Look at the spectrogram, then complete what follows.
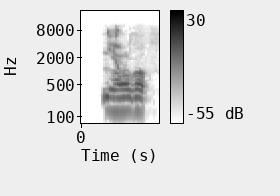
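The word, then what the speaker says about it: Nihongo (日本語): Nihongo? – Nihongo.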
